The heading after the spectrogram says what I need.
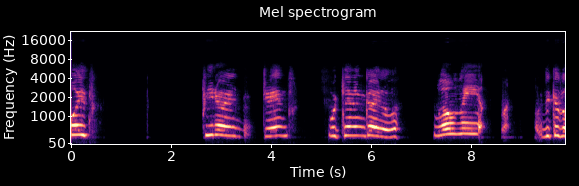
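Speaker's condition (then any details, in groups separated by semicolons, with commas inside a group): Cerebral palsy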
